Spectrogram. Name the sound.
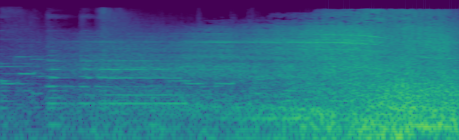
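airplane flying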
